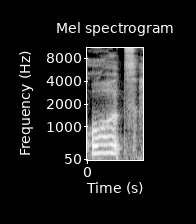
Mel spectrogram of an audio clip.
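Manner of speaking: high, drawn-out "what"; incredulous, stretched question; shocked friend. Retold or imitated. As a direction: imitate a friend's stunned reaction. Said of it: "She's like".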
